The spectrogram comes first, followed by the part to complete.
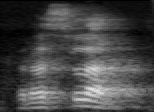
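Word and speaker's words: wrestler: आर ए सी अबकुक्रेस रेसलर डब्ल्यू आर ई एस टी एल इ आर रेसलर रेसलर रेसलर डब्ल्यू आर इ एस टी एल इ आर डब्ल्यू आर एस टी एल आर डब्लू silent है आते गलती हो गई।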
